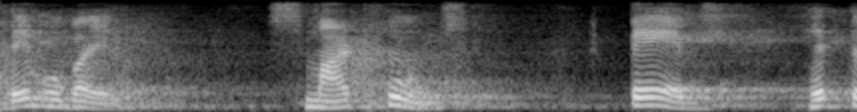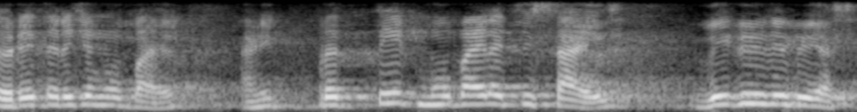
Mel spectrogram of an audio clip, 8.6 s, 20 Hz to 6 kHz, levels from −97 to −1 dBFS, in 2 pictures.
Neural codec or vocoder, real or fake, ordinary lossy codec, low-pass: codec, 44.1 kHz, 3.4 kbps, Pupu-Codec; fake; Opus, 64 kbps; 5.4 kHz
